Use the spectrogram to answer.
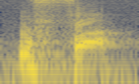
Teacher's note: O O é artigo, então é sempre fraco, sempre átono.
